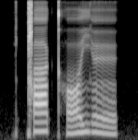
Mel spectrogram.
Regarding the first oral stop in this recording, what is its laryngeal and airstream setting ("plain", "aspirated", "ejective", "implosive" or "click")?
click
